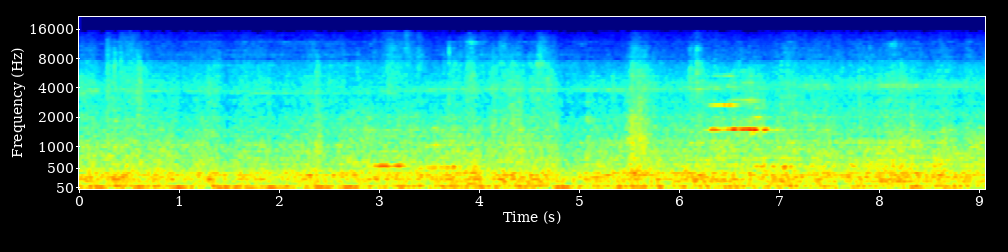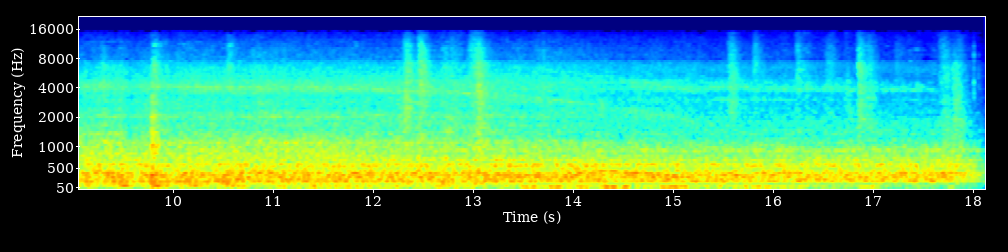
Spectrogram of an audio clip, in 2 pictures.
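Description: Steady low rumble of a Duewag Pt-type light-rail tram car running, heard from inside the passenger compartment, with scattered clicks from the wheels over the track. A brief high-pitched tone sounds about six seconds in.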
